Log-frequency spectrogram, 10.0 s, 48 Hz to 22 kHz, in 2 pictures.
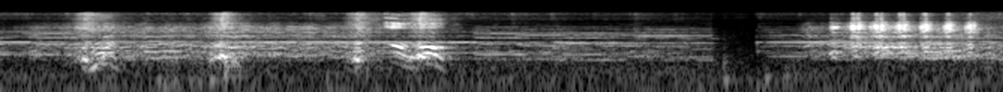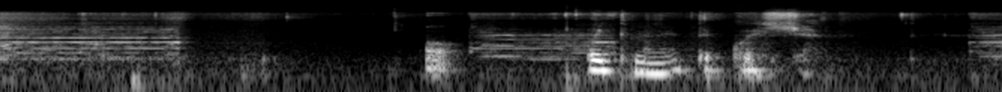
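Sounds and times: soft background music: 0.0 - 10.0
cartoon goat bleat: 4.1 - 5.1.

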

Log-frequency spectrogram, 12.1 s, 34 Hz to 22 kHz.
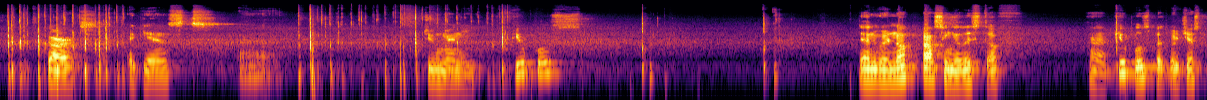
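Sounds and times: faint room tone hiss: 0.0 - 12.0
mouse clicks: 6.4 - 6.7, 7.6 - 7.9.

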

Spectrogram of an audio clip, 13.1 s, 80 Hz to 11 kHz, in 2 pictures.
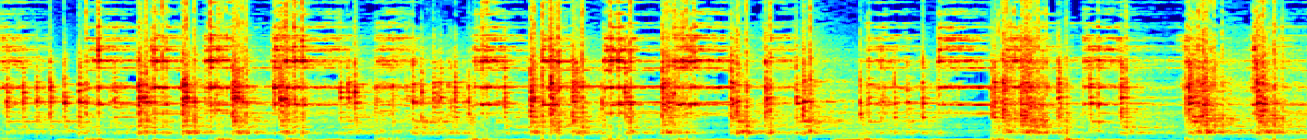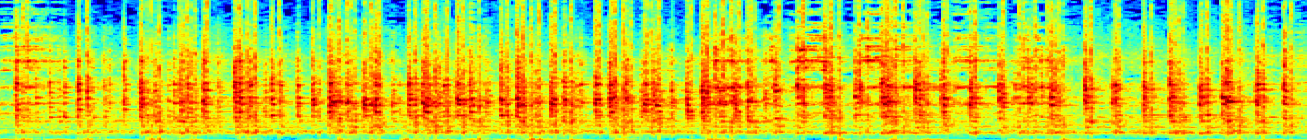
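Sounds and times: fast drums: 0.0 - 13.0
small hand cymbals: 0.0 - 13.0.

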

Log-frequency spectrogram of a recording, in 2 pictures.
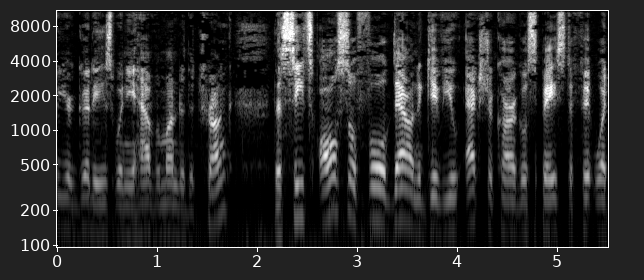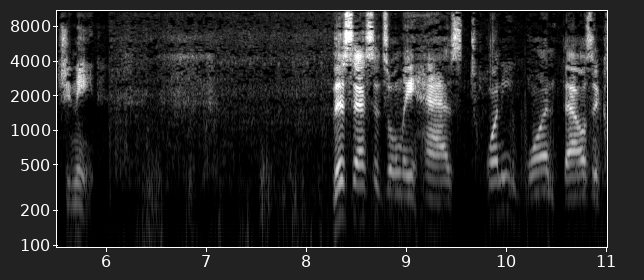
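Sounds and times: wind buffeting microphone: 6.0 - 11.0.

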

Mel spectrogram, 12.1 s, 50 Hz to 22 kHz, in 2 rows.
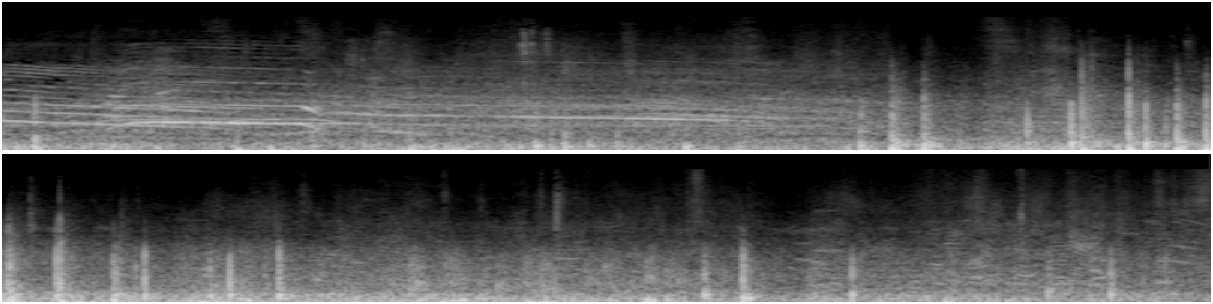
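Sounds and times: fireworks crackling and popping: 0.0 - 12.0.

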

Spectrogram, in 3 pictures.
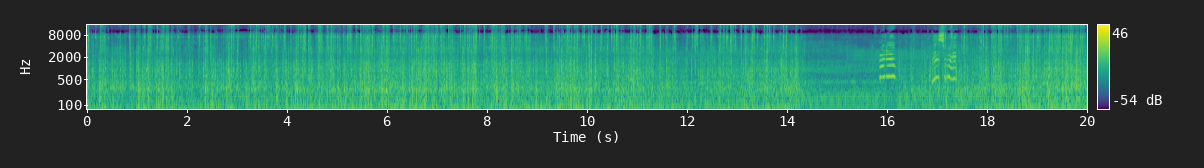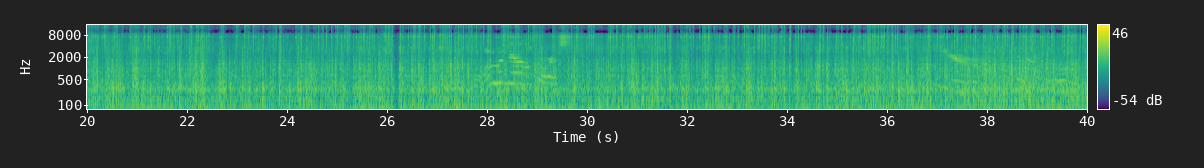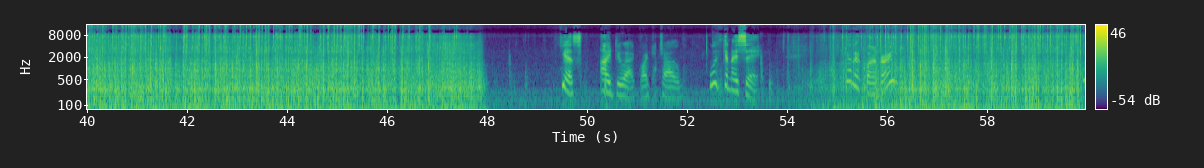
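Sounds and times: vehicle rolling on gravel: 0.0 - 59.9.

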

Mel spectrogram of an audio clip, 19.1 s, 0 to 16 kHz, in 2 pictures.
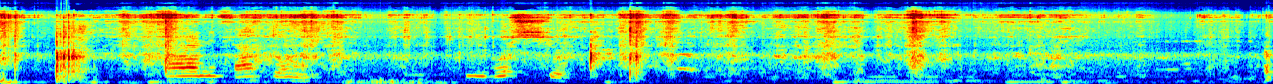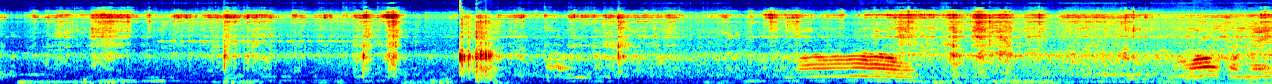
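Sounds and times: plastic wrapping crinkling: 0.0 - 19.0.

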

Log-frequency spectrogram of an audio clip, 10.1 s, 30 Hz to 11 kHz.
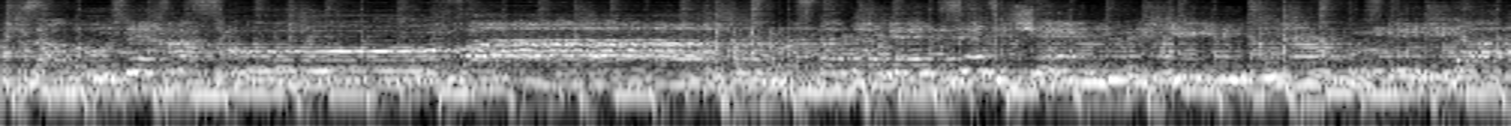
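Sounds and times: pop song by mixed vocal group: 0.0 - 10.0
steady beat: 0.0 - 10.0.

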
